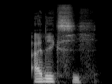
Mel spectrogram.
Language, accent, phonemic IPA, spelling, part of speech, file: French, France, /a.lɛk.si/, alexie, noun, LL-Q150 (fra)-alexie.wav
- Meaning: alexia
